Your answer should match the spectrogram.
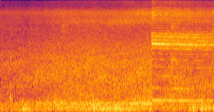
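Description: Road traffic passing, its noise building over a few seconds, then a car horn sounding one steady note for just over a second, about three seconds in.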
